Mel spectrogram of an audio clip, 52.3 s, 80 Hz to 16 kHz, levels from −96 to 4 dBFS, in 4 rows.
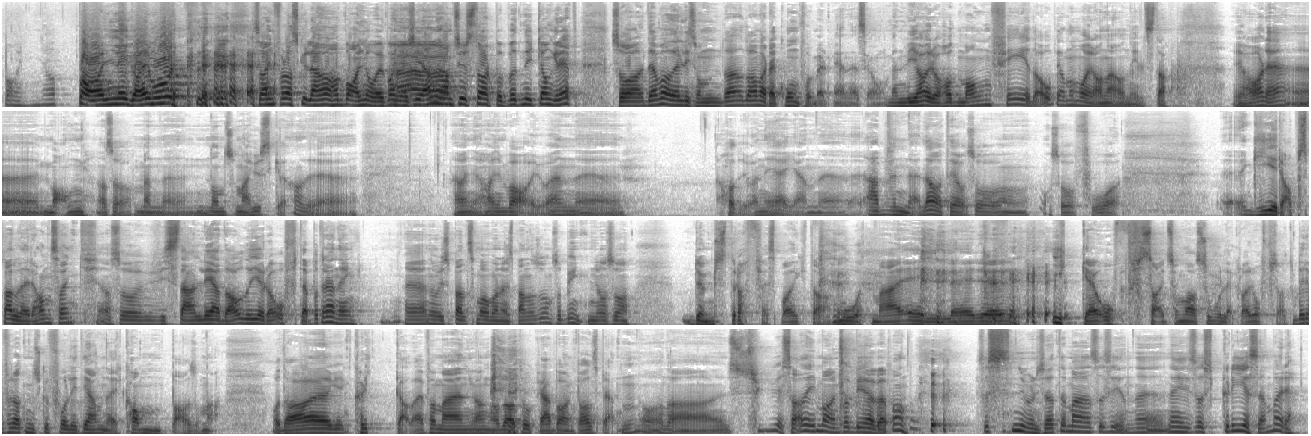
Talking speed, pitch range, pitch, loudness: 185 wpm, 115-160 Hz, 130 Hz, -17 LUFS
